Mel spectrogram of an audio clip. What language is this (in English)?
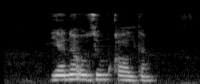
Uzbek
